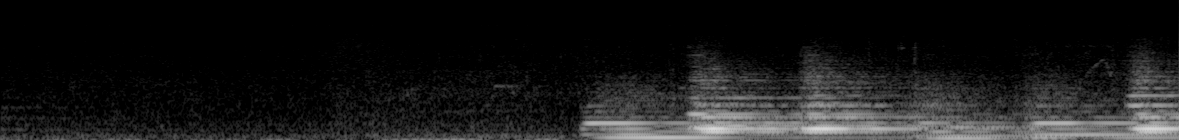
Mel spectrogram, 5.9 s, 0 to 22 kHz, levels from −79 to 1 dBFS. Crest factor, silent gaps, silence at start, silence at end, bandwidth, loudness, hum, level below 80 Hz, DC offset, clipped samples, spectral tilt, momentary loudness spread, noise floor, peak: 18 dB; none; 2.05 s; 0 s; 5.6 kHz; -24 LUFS; none; -38 dBFS; under 0.1%; under 0.1%; -10 dB/octave; 11 LU; -57 dBFS; -6 dBFS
